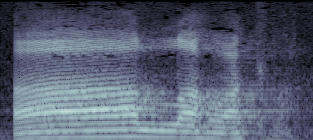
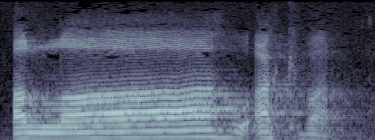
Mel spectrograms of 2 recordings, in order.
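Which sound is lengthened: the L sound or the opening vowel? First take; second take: opening vowel; L sound. First: The opening vowel of the first word is lengthened. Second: The L sound in the first word is lengthened. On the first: It turns the phrase into a question. The speaker calls it wrong. "لا إن مد الهمزة" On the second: It is a proper statement of the phrase. The speaker calls it right. "هذه مد اللام"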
